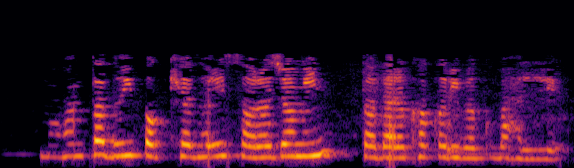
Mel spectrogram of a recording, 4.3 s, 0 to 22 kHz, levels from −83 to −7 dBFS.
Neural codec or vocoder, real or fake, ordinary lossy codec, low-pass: none; real; MP3, 24 kbps; 7.2 kHz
